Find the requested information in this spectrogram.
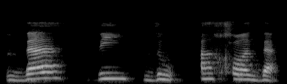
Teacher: Za keluarnya dari ujung lidah menyentuh ujung gigi atas. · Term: huruf za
